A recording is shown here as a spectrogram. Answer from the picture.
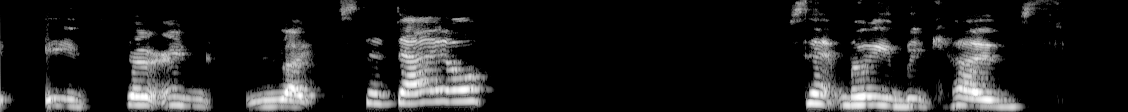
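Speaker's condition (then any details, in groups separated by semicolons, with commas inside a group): Cerebral palsy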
